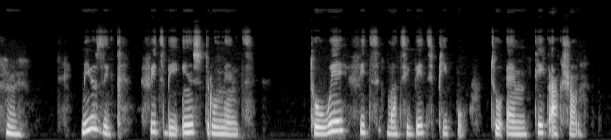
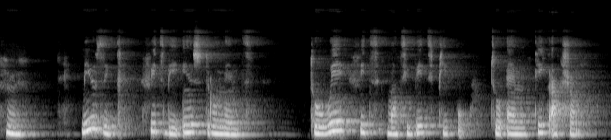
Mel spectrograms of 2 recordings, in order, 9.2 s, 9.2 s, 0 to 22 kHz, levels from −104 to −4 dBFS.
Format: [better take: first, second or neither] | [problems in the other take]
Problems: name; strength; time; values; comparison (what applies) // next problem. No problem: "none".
first | room echo; dies away in 0.7 s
